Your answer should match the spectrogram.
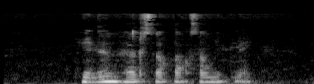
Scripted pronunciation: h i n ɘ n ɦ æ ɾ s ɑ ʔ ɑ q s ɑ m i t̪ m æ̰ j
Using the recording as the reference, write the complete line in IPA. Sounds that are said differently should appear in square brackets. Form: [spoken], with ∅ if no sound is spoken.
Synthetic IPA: h i n ɘ [ŋ] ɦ æ ɾ s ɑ [q] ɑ q s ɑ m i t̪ m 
